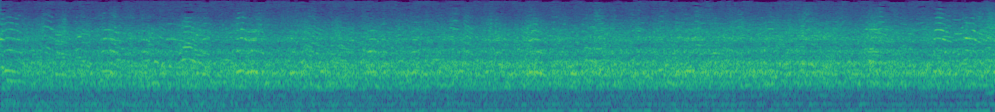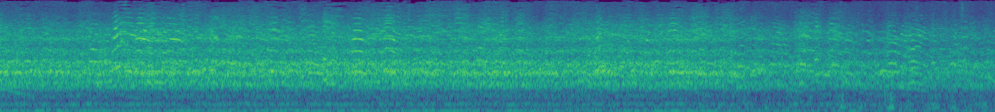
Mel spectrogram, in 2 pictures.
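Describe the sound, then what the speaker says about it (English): A large flock of white-fronted geese wintering on unfrozen northern lakes after migrating from Arctic Asia, their honking a continuous, loud, overlapping chorus from many birds with no talk. "White-fronted geese, swans and ducks seek out the few northern lakes that will not completely freeze over."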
